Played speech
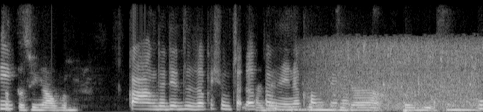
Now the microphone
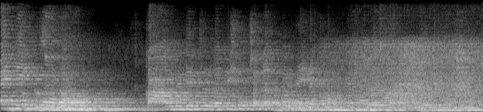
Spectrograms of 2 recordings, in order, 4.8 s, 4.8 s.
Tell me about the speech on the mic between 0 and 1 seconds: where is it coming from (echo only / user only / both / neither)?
both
